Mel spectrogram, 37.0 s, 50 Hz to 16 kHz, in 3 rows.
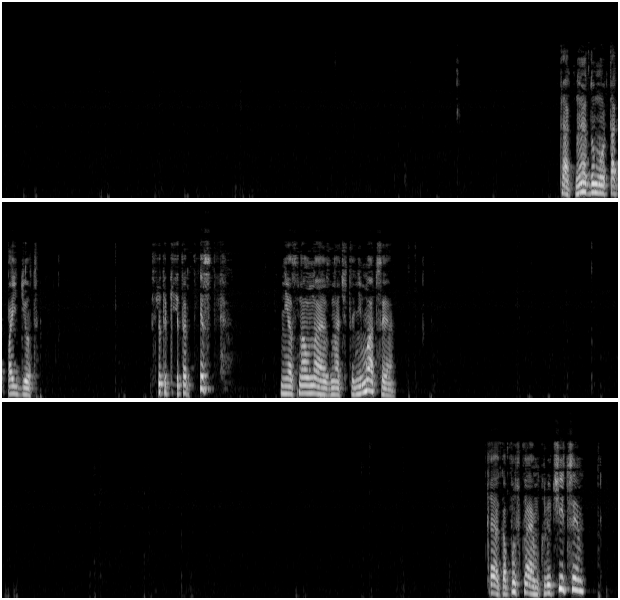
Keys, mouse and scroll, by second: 0.7 r, 3.2 click, 3.9 r, 5.3-8.0 middle drag, 12.0-13.2 middle drag, 14.7 KP_7, 21.2-22.9 middle drag, 23.9 middle click, 24.8 g, 27.7 click, 28.4 KP_3, 30.7 r, 32.9-33.9 middle drag, 34.8 click, 36.7 r.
